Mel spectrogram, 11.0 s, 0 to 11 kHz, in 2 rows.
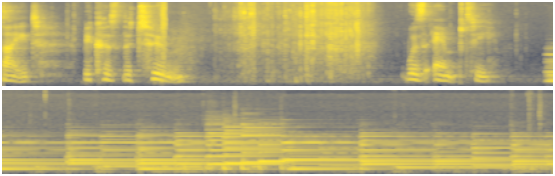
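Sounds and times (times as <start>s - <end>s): foil wrapper crinkling: 1.6s - 3.9s.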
